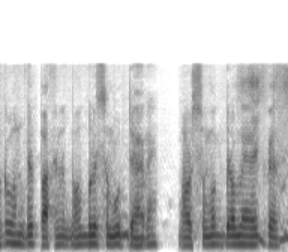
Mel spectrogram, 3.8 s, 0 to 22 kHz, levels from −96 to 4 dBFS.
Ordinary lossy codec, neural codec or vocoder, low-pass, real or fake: none; codec, 16 kHz, 1 kbps, FreqCodec, larger model; none; fake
